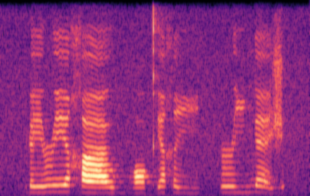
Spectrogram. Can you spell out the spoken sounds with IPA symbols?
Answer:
ɽ e ɹ eː χ aː u̯ bʱ ɔ kʼ e χ iː | ɹ i ŋ ɛː ʒ

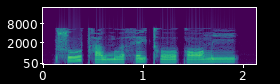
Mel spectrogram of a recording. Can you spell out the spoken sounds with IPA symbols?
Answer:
s uː˧˥ t̪ʰ a˩ w m u˩ ə̯ h e˧ j kʰ oː˩˧ k ɔː˩˧ m iː˧

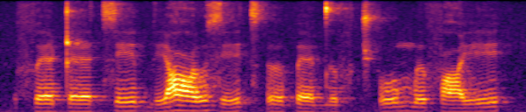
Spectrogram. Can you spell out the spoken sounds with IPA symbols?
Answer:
f ɛ˨ ʈ ɛ˨ t͡s e˧˥ b e˩˥ ʕ ʊ˧˥ z e˩˥ t͡sʼ ə˨˩˦ p ɛ˨ d̪ ə˨ f t͡ʃʼ o˧˥ m ə˧˥ f ʕ e˧˥

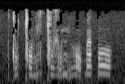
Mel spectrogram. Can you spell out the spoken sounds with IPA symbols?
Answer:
t ṵ˧ ǀ o˩ bʲ u˥˧ ǀ u˩ ʒ ṵ˧ mʲ ṵ˩ ɦ o̰˥˧ ɓ œ˧˥˧ k͡p o˥˧

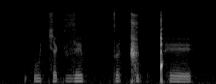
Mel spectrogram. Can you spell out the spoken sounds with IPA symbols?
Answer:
ʔ u c ɛ k z e p tː ə ǁ u p ǃʰ e

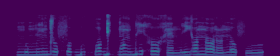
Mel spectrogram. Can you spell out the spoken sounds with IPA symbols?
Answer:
m u˨ m ĩ˨˦ d o˧ f o˧ ɡ͡b u˧ ɡ͡b ɔ˦ ɡ i˧ ɡ͡b ɔ̃˦ ɡ͡b i˦ h o˦˨ h ɛ̃˨ m i˨˦ j ɔ˦ n ɔ˦˨ ɾ ɔ̃˨˦ n o˦˨ f u˨˦

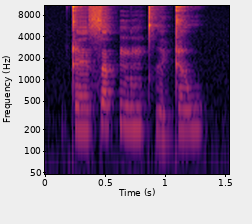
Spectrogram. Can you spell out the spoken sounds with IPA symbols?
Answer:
ʈ ɛ˧ s a˦˥ t̚ n ə˧ m t̪ʰ ɨ˨˩˨ j ʈ ə˧ w

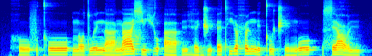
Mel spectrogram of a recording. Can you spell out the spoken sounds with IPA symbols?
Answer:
h oː˩ f ə˩ kʰ oː˧ | n ɔ˩ t w ø˧ n aː˩ ŋ aː˥ ɕ e˧ ç o˥ ʔ aː˩ ʔ y˧ ɦ ɛ˩ d͡ʒ y˧ ʔ ɛ˧ tʰ j y˥ ħ y˥ ŋ e˧ kʼ u˥ t͡ʃʼ e˩ ŋ o˥ | s ɛ˧ ʕ y˩

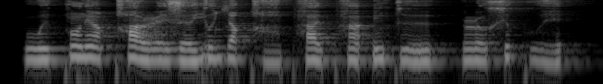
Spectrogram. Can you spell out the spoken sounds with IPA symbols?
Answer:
w ɨ k ɔ̃ ɾ ẽ ə̯ qʰ a ɭ e z ɘ j ʊ ʎ ɘ qʰ a̤ pʰ a ɪ̯ pʰ ã ʔ ĩ k ɨ | ɭ ʊ x e kʷ e̤

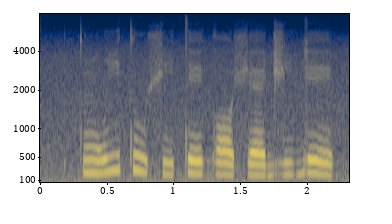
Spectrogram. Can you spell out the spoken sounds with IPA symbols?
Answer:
t ũ˧ w i˦ t u˦˨ ʃ i˧ t e˦ ɡ ɔ˦˨ ʃ ɛ˧ d͡ʒ i˦ ɡ e˦˨

